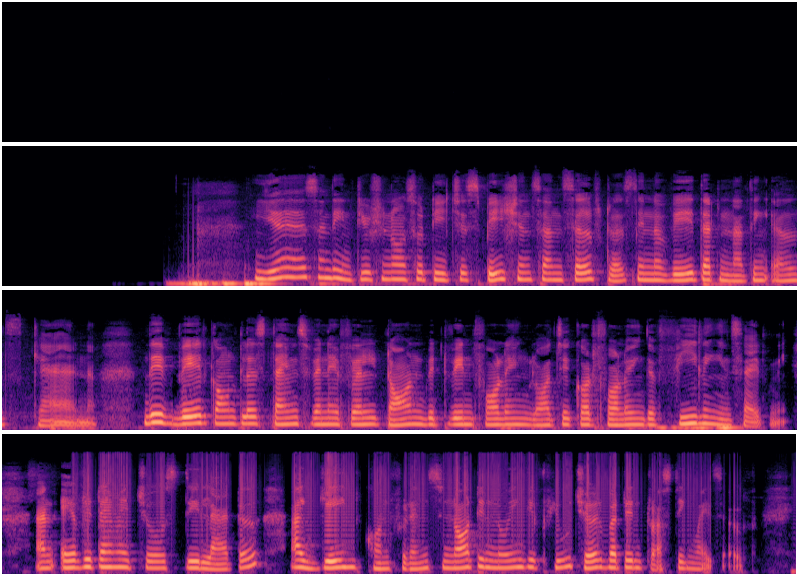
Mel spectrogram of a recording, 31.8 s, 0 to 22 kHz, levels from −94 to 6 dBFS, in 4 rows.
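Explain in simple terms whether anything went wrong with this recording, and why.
From 24.54 s to the end at 31.79 s, a filter restarted on every block. It forgot its state between short chunks of audio and began each from silence. Each restart leaves a tiny tick, and together they form a 188 Hz buzz, which fits 256-sample chunks, that swells and fades with the speech.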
